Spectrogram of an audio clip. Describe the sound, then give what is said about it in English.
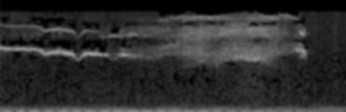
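A thin, high tone from a little, old, battered and musty tin whistle being blown, its wavering tone dipping and sliding for a moment before fading into a breathy, airy hiss that ends with a short puff. “As if to mock me, I absentmindedly picked up the little tin whistle which was in the box of old things.”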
